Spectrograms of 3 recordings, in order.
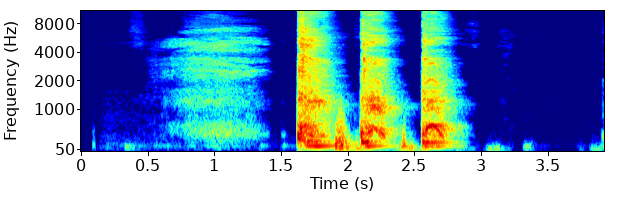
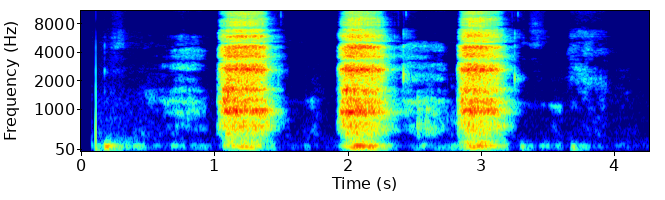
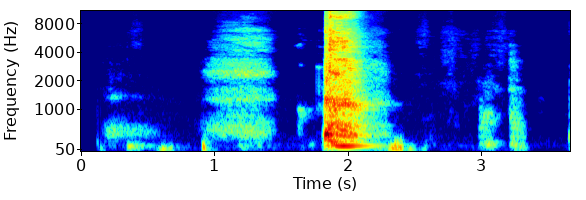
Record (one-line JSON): {"three_cough_length": "3.9 s", "three_cough_amplitude": 32768, "three_cough_signal_mean_std_ratio": 0.37, "exhalation_length": "4.3 s", "exhalation_amplitude": 32768, "exhalation_signal_mean_std_ratio": 0.41, "cough_length": "3.7 s", "cough_amplitude": 32768, "cough_signal_mean_std_ratio": 0.23, "survey_phase": "beta (2021-08-13 to 2022-03-07)", "age": "18-44", "gender": "Male", "wearing_mask": "No", "symptom_none": true, "smoker_status": "Never smoked", "respiratory_condition_asthma": false, "respiratory_condition_other": false, "recruitment_source": "REACT", "submission_delay": "1 day", "covid_test_result": "Negative", "covid_test_method": "RT-qPCR", "influenza_a_test_result": "Negative", "influenza_b_test_result": "Negative"}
